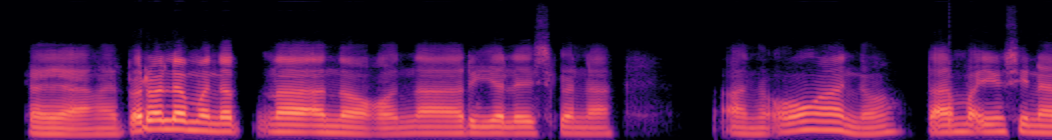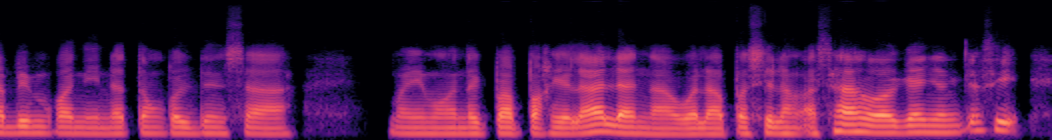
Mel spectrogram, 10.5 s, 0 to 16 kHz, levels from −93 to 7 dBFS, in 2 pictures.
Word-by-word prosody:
Kaya 115 -2 +1
nga. 110 - -5
Pero - - +5
alam 200 -1 +7
mo - - +6
na 160 - +4
naano 145 -3 +3
ako, 115 - -2
na-realize 125 -1 0
ko 125 - -1
na 120 -1 -5 0.6
ano, 120 -1 -5
oo 165 +5 +1
nga 190 -1 +2
'no, 130 +5 -6
tama 150 +1 +2
yung 155 0 -2
sinabi 135 -4 -1
mo 125 - -8
kanina 120 -1 -3
tungkol 125 -1 -3
dun 125 -1 -5
sa 115 -2 -4 0.5
may 120 -1 -5
mga 120 0 -4
nagpapakilala 125 +4 +2
na 110 -1 -2
wala 110 0 0
pa - - -3
silang 120 0 -2
asawa, 135 +1 +3
ganyan. 140 0 -1
Kasi 175 0 -2
125 Hz, 190 wpm, -23 LUFS, 120-145 Hz, 0.6 s, alam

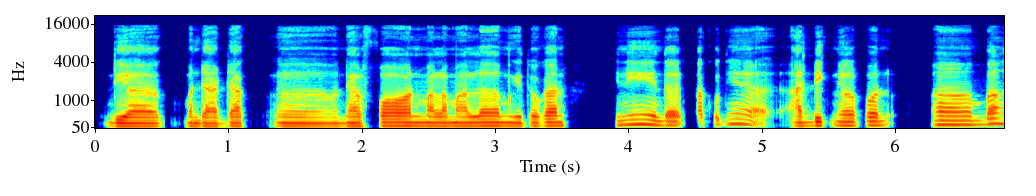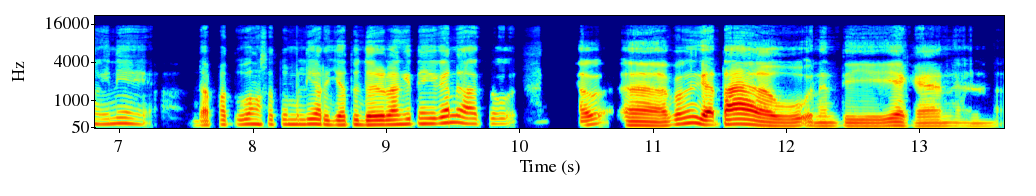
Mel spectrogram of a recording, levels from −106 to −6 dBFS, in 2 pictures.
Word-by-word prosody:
dia 105 -1 +2 0.2
mendadak, 105 0 -2 0.2
eee, 105 -2 -3
nelpon 115 +2 +1
malam-malam 110 +1 0
gitu 110 +1 -3
kan, 120 0 +3 0.4
ini 155 - -5 0.2
de - - -1 0.2
takutnya 170 +6 -7 0.2
adik 115 +3 -1
nelpon, 130 +2 -1 0.3
"Eee, 150 0 0
Bang, 185 - 0
ini 190 -3 -6 0.3
dapat 160 - -5
uang 175 +2 -1
Rp1.000.000.000 170 +1 -2
jatuh 150 +1 0
dari 150 +1 +7
langit," 170 +2 +2
ya 190 - -1
ini 190 - -1
kan 225 +2 +3
aku 185 -2 -2 0.6
aku, 145 +5 +1 0.2
eee, 135 -2 +5
aku - - -2
kan 205 - +2
nggak 150 -2 +7
tahu 150 -10 +7 0.3
nanti 110 0 -5 0.4
ya - - +4
kan, 110 +1 -2
heeh. 105 -1 -12
130 Hz, 155 wpm, -22 LUFS, 110-165 Hz, 0.6 s, dari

